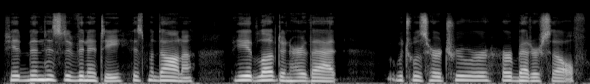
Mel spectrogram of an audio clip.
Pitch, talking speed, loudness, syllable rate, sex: 180 Hz, 205 wpm, -17 LUFS, 5.4 syllables/s, female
